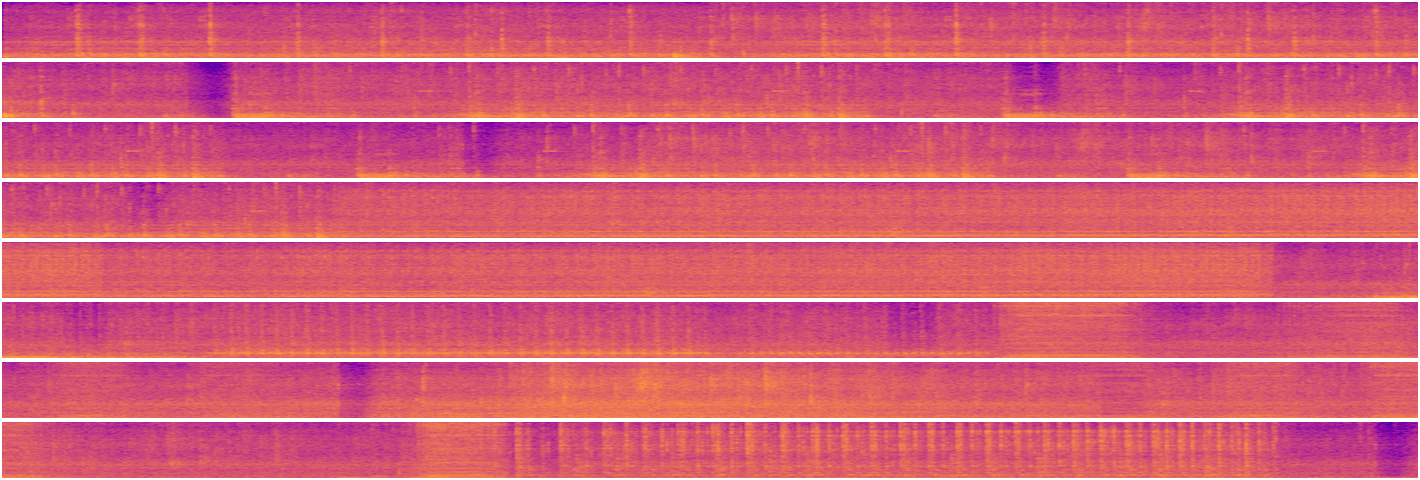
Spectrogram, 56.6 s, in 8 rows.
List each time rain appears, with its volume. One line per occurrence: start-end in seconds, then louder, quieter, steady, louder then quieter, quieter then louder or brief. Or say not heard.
0.0-56.6 louder.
